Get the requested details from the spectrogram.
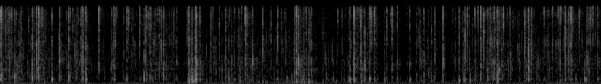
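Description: A small, clear, thin plastic bag full of fake fabric leaves is squeezed and crinkled by the fingertips of both hands. The result is a continuous stream of bright, dense crackling and rustling with many sharp crinkles.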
